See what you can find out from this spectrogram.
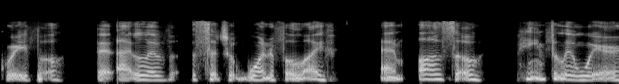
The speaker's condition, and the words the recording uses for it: Multiple sclerosis. I have voice, like right now I'm talking, but in order for me to talk, I have to have a lot of chocolate.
